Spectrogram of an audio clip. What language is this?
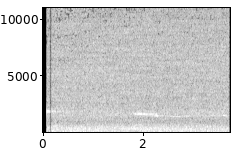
Czech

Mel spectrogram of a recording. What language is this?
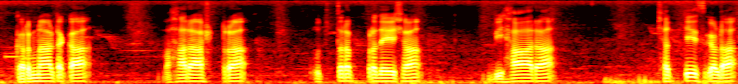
Sanskrit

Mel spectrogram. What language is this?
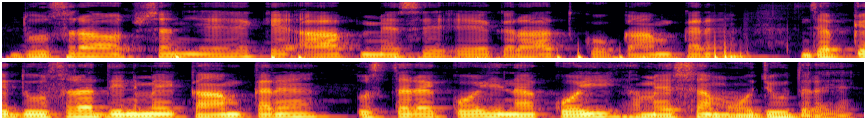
Urdu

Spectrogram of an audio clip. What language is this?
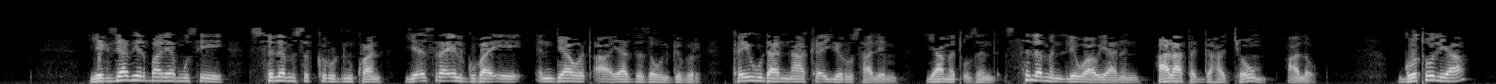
Amharic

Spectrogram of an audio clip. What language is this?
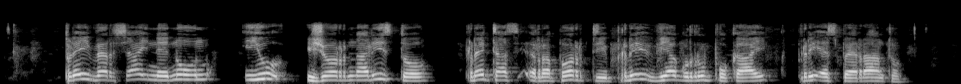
Esperanto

